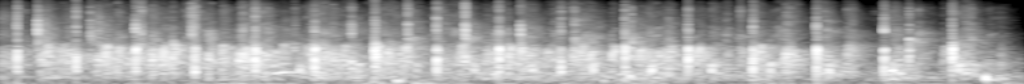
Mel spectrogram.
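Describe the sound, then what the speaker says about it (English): Sustained applause from a gathered audience at a formal evening event at the Pakistan High Commission in London, dense overlapping claps steady for several seconds, fairly close. "A big round of applause."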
